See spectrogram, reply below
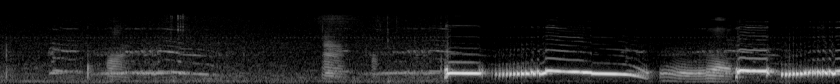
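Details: White Barbary dove cooing: faint, quieter harmonic calls at first, then loud, drawn-out nasal coos that hold level and then dip, with short breaks between phrases.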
